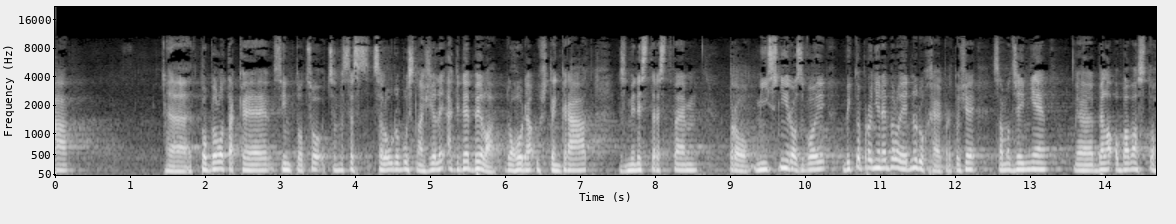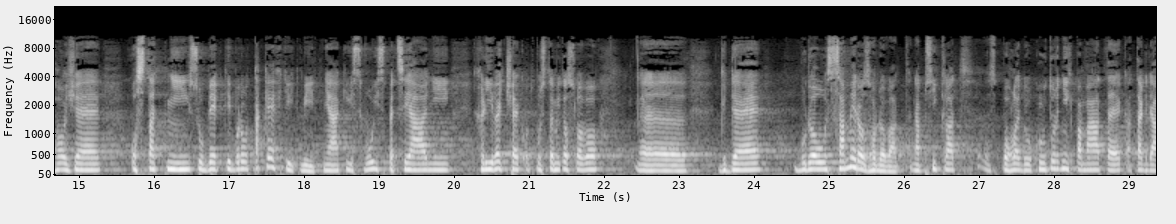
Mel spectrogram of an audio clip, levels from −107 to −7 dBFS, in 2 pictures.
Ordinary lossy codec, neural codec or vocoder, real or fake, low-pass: MP3, 48 kbps; none; real; 10.8 kHz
